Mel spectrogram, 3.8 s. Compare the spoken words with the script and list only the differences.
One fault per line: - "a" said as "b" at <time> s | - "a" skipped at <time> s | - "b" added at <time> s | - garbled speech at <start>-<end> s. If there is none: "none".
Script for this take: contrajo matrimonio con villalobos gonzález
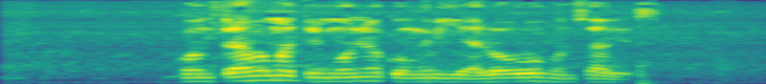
none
